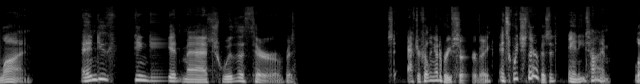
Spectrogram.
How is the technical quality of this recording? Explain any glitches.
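The recording has clear transmission and processing faults: four call audio freezes, one short stall from a late packet, and a time-stretched section that runs to the end.

Call audio freezes occur at 1.13–1.36 s, 1.52–1.70 s, 2.93–3.90 s and 4.62–4.74 s. The likely cause is packets held up in transit until the jitter buffer ran empty. The receiver carries the last sound on as a fading buzz, which drops to silence for about 140 ms in the first freeze and about 890 ms in the third. Each time the audio resumes where it stopped, so nothing is lost, but pauses of 213, 166, 952 and 100 ms are inserted.

The short stall from a late packet is at 1.90–1.97 s. A single packet missed its playout time, and the receiver stretched the preceding sound for 44 ms until it arrived. It then continued from the same point, so nothing is missing. The result is one sound held slightly too long, with a faint buzz or dip.

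The time-stretched section runs from 2.82 s to the end, playing at 1.98 times normal speed with the pitch unchanged. Processing likely squeezed this part to fit a target length by dropping short pieces of the waveform rather than resampling. The pace jumps abruptly at 2.82 s, and from there the audio sounds rushed, with the later freezes falling inside this compressed span.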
